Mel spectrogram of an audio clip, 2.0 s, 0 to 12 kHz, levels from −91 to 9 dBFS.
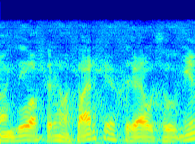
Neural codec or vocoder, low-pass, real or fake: codec, 16 kHz, 1 kbps, FreqCodec, larger model; 7.2 kHz; fake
